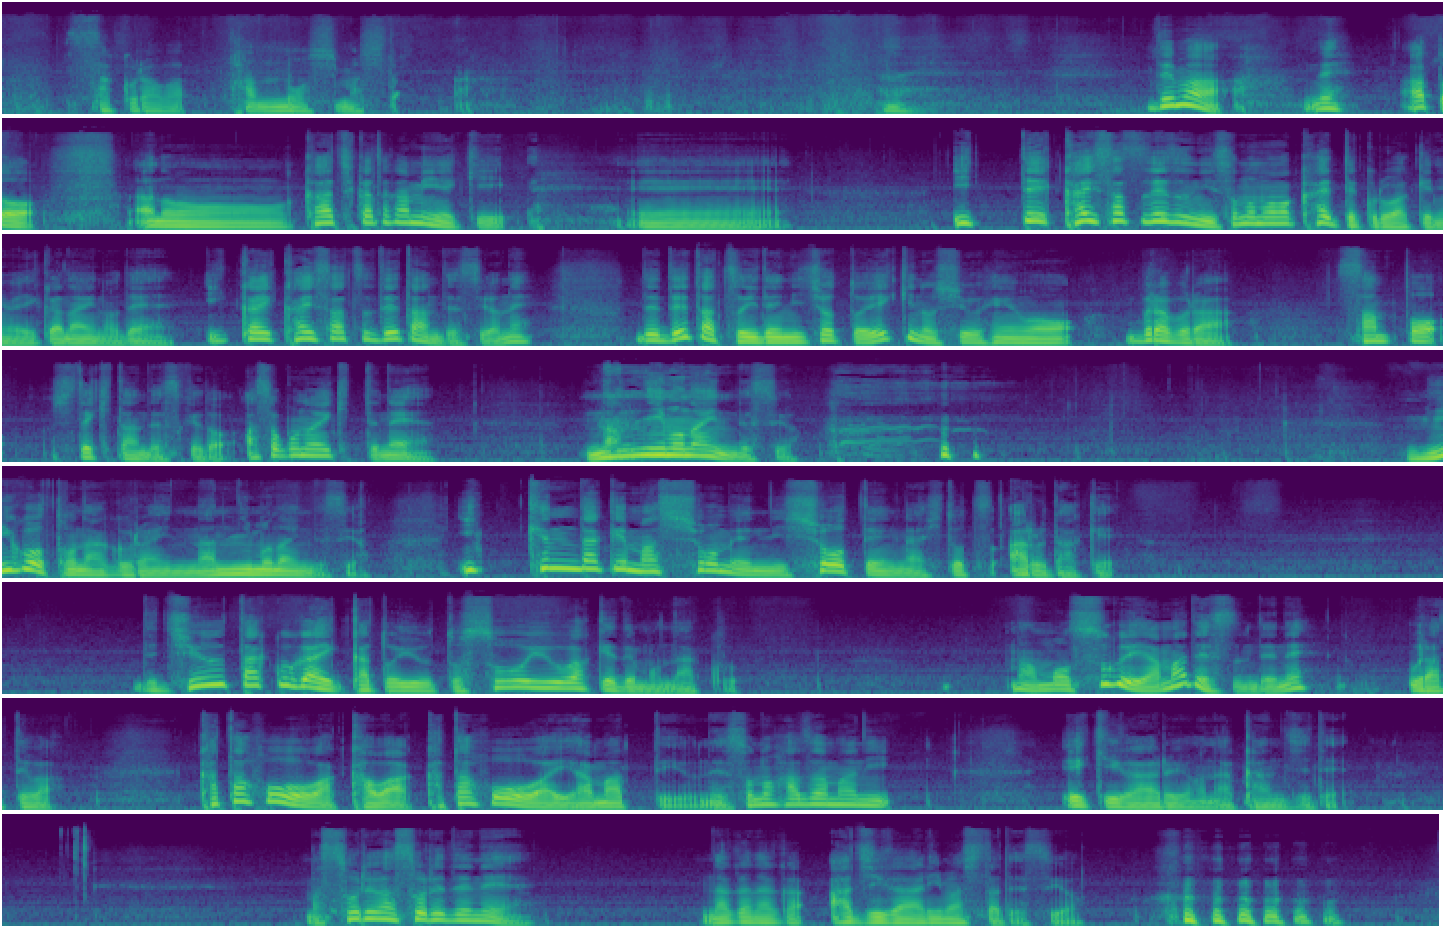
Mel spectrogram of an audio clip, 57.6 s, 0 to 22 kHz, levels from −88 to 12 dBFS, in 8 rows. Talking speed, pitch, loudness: 235 characters per minute, 110 Hz, -17 LUFS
